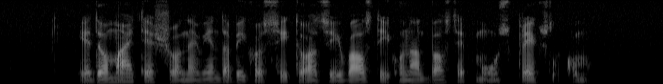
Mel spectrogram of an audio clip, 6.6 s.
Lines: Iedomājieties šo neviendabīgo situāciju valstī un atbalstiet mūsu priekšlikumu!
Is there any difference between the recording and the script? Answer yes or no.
no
